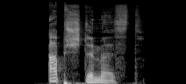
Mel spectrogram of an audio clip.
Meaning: second-person singular dependent subjunctive I of abstimmen
- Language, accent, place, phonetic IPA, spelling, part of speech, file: German, Germany, Berlin, [ˈapˌʃtɪməst], abstimmest, verb, De-abstimmest.ogg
